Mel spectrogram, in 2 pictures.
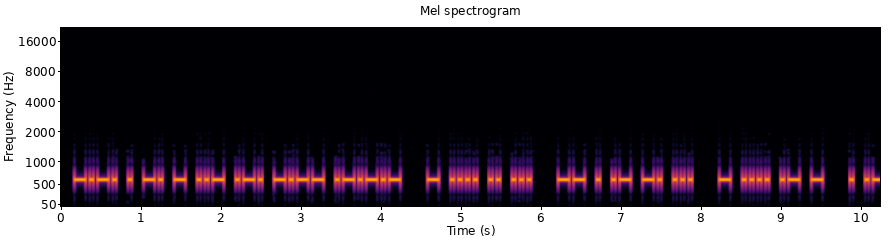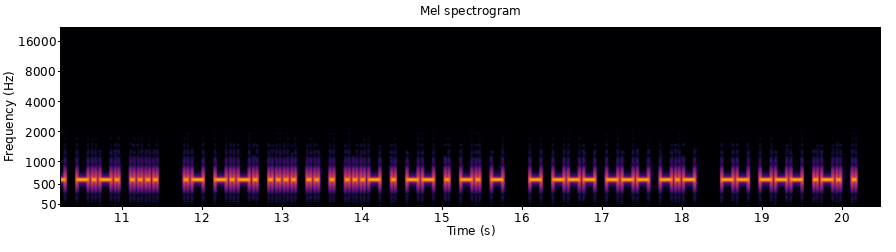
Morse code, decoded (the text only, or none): CENTURY. THIS MEANS THAT EACH ACHIEVEMENT TOOK MORE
